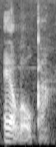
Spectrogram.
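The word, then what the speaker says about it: ElOrKah: She spells it as Lorca, L-O-R-K-I-A-H, which is actually pronounced as Elorca. Is there any significance with the triple-barreled names? Like your name is Alorca and you spell it capital E-L, capital O-R and capital K-A-H.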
